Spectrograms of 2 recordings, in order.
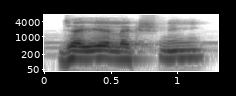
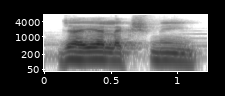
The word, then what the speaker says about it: Jayalakshmi: This name can be pronounced in two ways. Jayalakshmi or Jayalakshmi. Jayalakshmi or Jayalakshmi. It either starts with a J or J sound.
